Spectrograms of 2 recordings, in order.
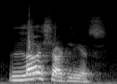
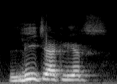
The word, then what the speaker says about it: Le Chatelier's: Pronunciation क्या है इसकी, ला शाटलियर्स, ली चैटलियर्स, ले चाटले, ऐसे कोई बात नहीं बोलनी है इसको, आपने बोलना है इसको ला शाटलियर्स प्रिंसिपल।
